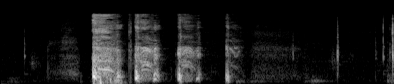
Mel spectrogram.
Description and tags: Boy Coughing #1
A person coughing repeatedly. Created by me coughing.
choke, cough, coughing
